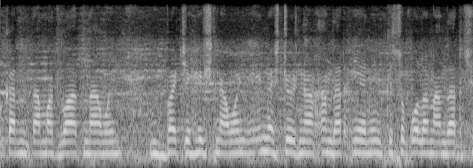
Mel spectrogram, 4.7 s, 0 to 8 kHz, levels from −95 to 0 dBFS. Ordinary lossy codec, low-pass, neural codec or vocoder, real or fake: none; 7.2 kHz; none; real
